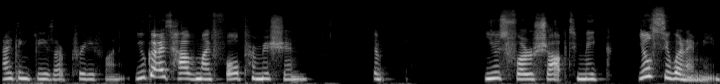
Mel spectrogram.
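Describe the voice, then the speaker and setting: A woman's high voice with a non-native accent, broken by long, frequent pauses, in a dry, close sound with no echo. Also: moderate pace. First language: not English. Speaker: vtuber streamer. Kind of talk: casual live-stream chat. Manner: animated.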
